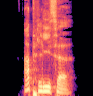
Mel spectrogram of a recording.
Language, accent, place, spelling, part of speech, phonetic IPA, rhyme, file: German, Germany, Berlin, abließe, verb, [ˈapˌliːsə], -apliːsə, De-abließe.ogg
- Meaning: first/third-person singular dependent subjunctive II of ablassen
